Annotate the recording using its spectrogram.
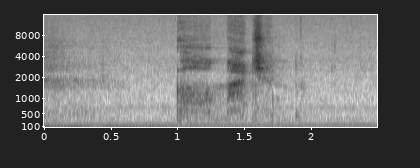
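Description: Faint whispered breath sounds from a man between remarks, about a second in and again shortly after, over a steady low hum.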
